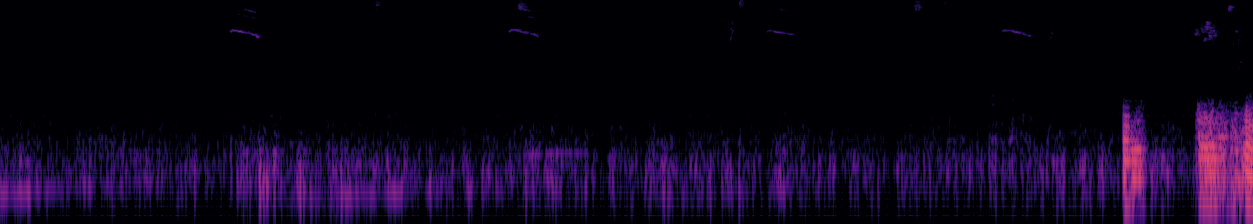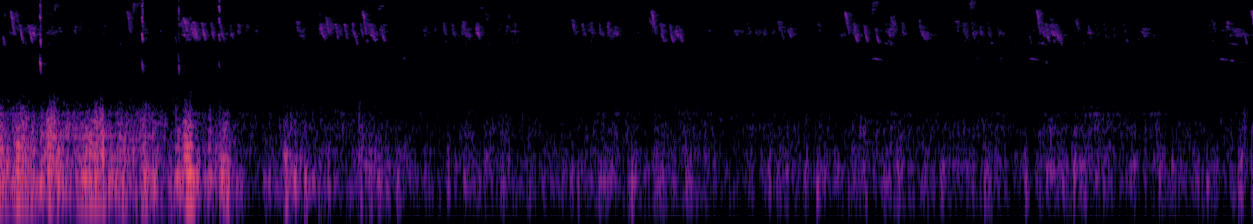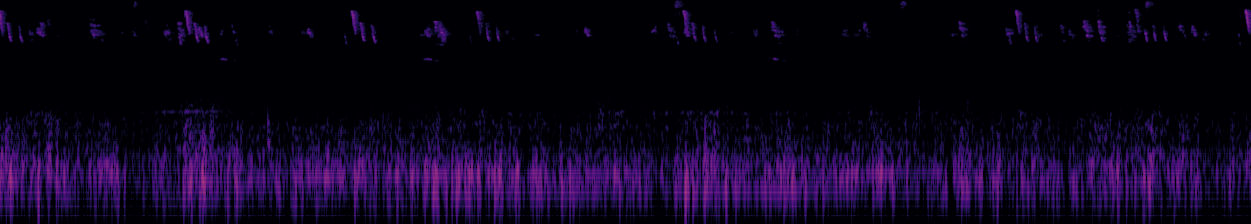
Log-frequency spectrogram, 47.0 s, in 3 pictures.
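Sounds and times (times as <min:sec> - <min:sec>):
small birds chirping: 0:14.0 - 0:46.9.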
